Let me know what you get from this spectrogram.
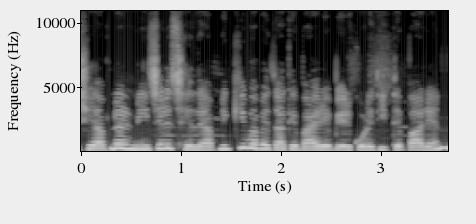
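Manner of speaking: ordinary delivery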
